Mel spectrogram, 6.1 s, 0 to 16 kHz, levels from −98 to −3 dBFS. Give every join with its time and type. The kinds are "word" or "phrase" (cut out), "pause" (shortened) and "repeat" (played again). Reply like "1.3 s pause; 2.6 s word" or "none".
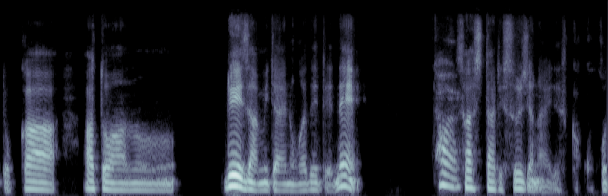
none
